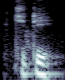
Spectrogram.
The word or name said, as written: chiti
